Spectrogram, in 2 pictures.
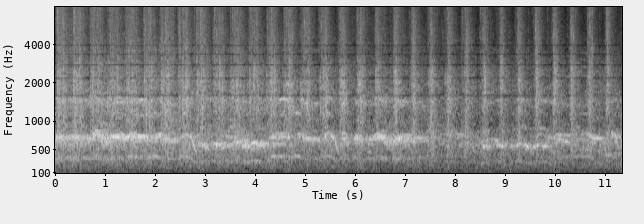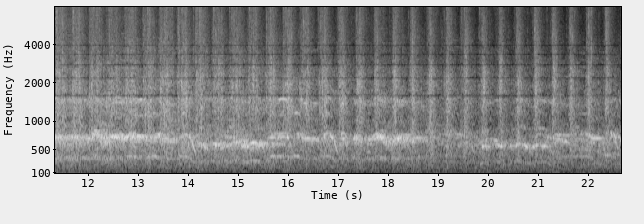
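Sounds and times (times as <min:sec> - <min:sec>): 
football fans chanting: 0:00.0 - 0:22.6.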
